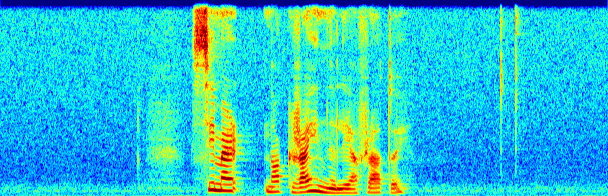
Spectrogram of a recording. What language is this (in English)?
Faroese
